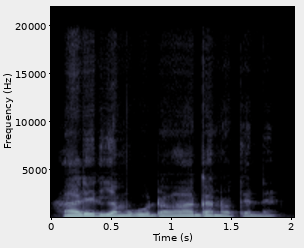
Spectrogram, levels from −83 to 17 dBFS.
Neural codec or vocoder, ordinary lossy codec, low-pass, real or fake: codec, 44.1 kHz, 7.8 kbps, Pupu-Codec; none; 19.8 kHz; fake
